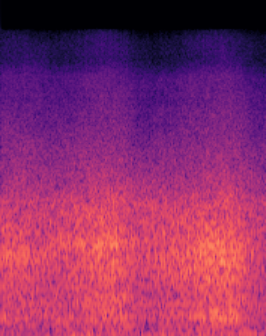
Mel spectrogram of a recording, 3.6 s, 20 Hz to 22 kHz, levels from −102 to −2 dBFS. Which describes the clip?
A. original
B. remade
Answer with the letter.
B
